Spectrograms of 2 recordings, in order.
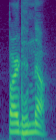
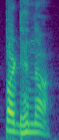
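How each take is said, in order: First: The middle consonant has a slight r-like flap. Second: The middle consonant is a plain d sound. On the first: The speaker calls it right. "not dh, perfect dh sound, but little r sound comes" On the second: The speaker calls it wrong. "it's not padhna"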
